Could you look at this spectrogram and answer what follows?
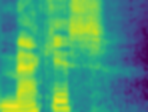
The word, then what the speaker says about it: Maccus: would be Davy Jones and Maccus. – Is it Maccus? – I think so. It's M-A-C-C-U-S, so I'm assuming the C's are hard C's.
